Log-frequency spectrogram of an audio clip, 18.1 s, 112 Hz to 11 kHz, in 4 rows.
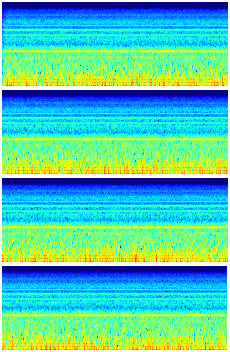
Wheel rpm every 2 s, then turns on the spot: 0, 0, 0, 0, 0, 0, 0, 0, 0.
none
